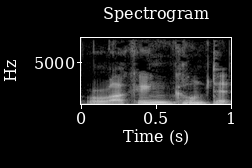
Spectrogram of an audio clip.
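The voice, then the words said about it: Silly put-on voice. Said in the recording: “silly voice”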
